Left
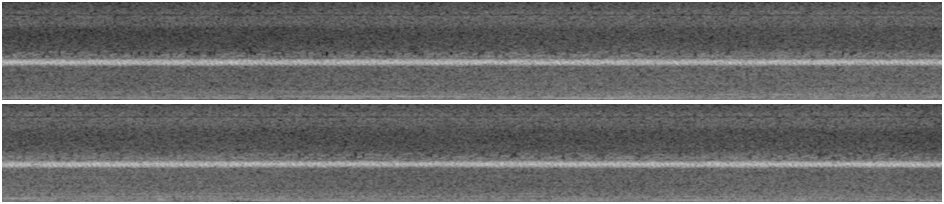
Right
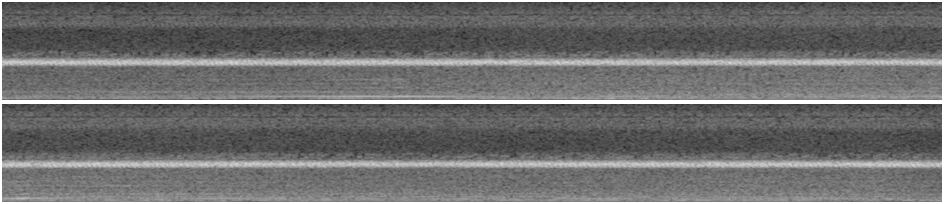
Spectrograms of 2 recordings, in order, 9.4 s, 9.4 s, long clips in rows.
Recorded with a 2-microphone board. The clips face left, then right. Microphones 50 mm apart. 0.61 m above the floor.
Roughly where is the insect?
Right.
